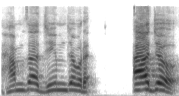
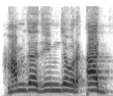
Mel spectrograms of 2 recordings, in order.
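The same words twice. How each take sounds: First: The final consonant is released with a quick bounce. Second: The final consonant is held without a bounce. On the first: The speaker calls it right. "শক্তভাবে ধাক্কা দিয়ে" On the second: The speaker calls it wrong. "এই যে ধরে রাখা যাবে না"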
